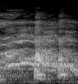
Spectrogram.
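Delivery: a sudden high squeal of laughter; high laugh burst. Real, not acted. Laughing at the suit story.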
